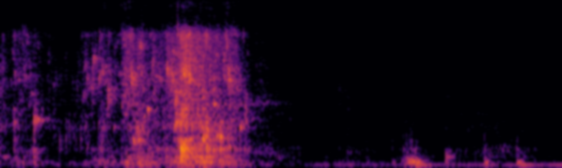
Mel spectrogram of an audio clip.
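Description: Warm water runs from a tap in a rush lasting about three seconds, then falls away to quieter splashes and trickles, close and alone.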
